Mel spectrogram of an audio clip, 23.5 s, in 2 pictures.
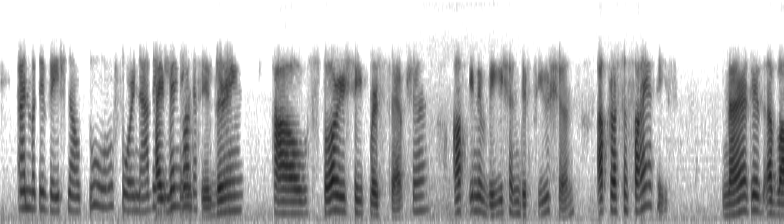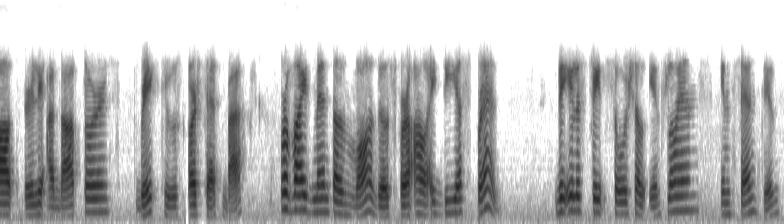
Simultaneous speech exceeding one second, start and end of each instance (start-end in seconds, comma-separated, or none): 2.3-3.5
